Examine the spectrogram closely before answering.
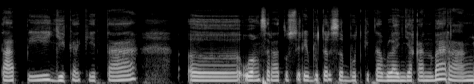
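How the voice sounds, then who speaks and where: A woman speaks at a moderate pace with a medium pitch and a dark, mellow tone. Her intonation is monotone and flat, and the sound is dry and close with no echo. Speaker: YouTuber and small grocery shop owner. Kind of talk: voice-over tutorial. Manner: hesitant fillers.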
